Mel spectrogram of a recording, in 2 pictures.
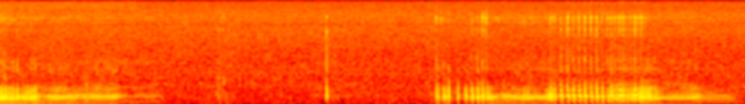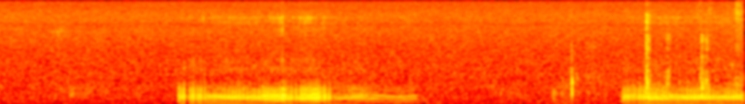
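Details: Deep, rumbling, throaty snores in repeated long bursts separated by a few seconds of quiet, four snore bouts, from a sleeping koala in a rescue setting.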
